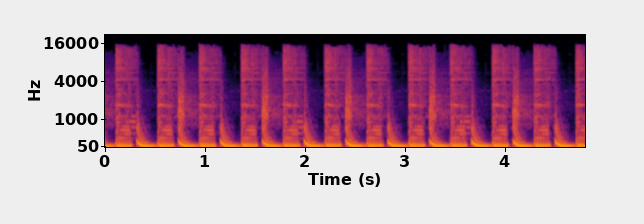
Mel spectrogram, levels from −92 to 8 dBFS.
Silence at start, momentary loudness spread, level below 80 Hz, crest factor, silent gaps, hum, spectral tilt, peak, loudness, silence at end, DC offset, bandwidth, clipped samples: 0 s; 1 LU; -22 dBFS; 14 dB; none; none; -4.5 dB/octave; -6 dBFS; -21 LUFS; 0 s; under 0.1%; 16 kHz; under 0.1%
